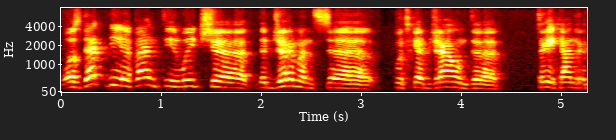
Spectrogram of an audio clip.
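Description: This man has a high pitch and lively intonation, speaking at a moderate pace. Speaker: caller. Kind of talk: political discussion. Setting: phone call.

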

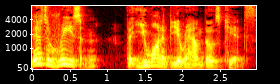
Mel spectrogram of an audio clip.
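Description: Man at a fairly quick pace with very wide pitch swings. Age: old. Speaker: call-in show host. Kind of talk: call-in advice conversation.

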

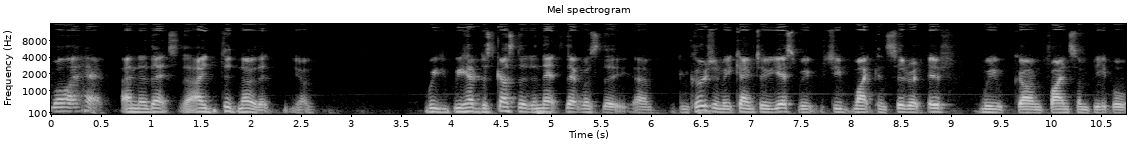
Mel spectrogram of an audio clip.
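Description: A man with a New Zealand accent speaks at a fairly high pitch and a moderate pace. His tone is dark and mellow, and his intonation fairly even. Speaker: stay-at-home father. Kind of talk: advice call.

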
